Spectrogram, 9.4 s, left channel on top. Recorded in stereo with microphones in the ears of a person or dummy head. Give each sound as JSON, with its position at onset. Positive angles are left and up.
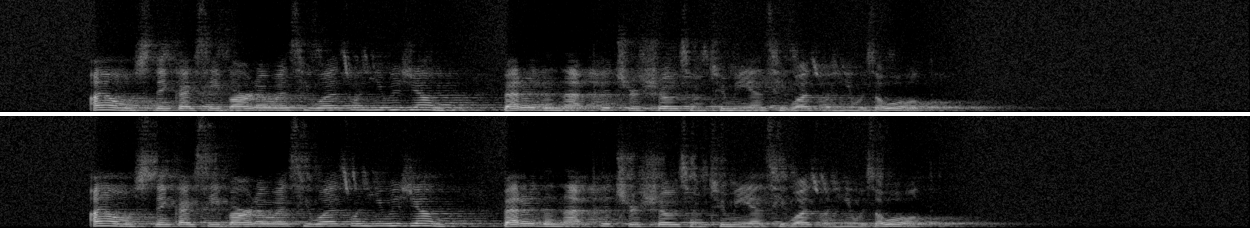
{"t": 0.7, "sound": "a woman speaking", "side_deg": -40, "distance_m": 1.3}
